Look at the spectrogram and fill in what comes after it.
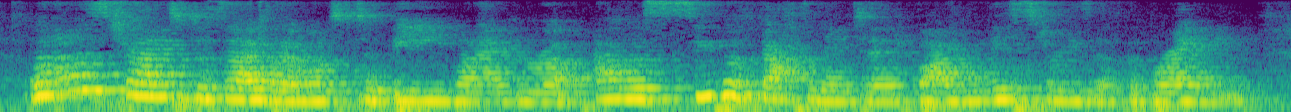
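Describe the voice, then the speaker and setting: A woman with a fairly high pitch speaks at a fairly quick pace, barely pausing, with ordinary pitch variation. Noticeable background noise and audible room echo fill the recording. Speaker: PhD researcher giving comedy science talk. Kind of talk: comedic science talk. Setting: stage with audience. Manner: animated.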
